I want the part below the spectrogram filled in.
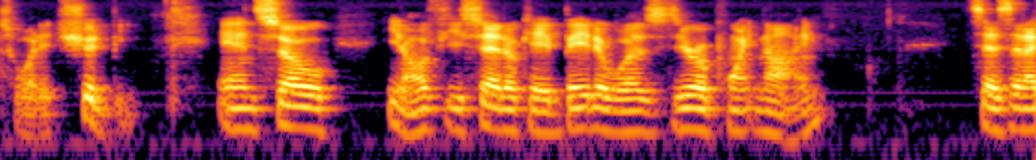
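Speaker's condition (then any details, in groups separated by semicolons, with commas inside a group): No condition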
